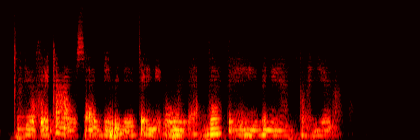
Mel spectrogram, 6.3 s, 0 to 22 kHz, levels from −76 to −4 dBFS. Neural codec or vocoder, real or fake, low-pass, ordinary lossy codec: codec, 44.1 kHz, 0.9 kbps, DAC; fake; none; none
